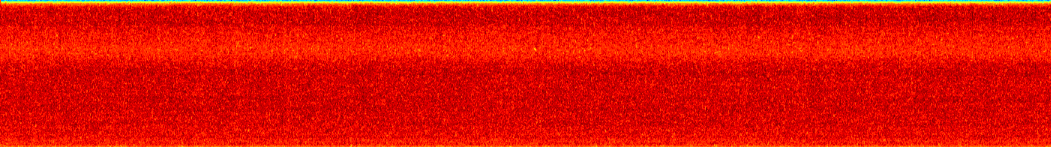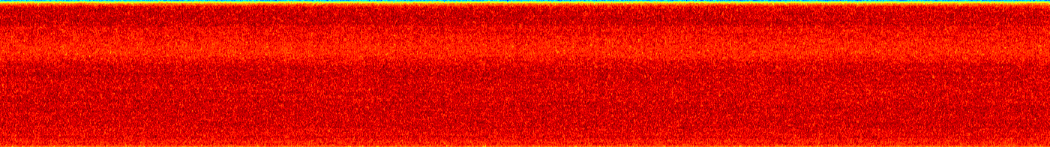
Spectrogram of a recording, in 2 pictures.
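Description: Rocky mountain stream rushing over boulders and small cascades: a steady, even rush of water.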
